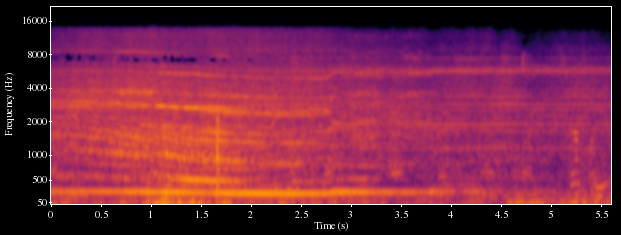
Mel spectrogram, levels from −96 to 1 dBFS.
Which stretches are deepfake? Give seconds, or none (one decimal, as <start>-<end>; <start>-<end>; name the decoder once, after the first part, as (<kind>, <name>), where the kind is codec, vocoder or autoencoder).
2.9-3.8 (codec, SNAC)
